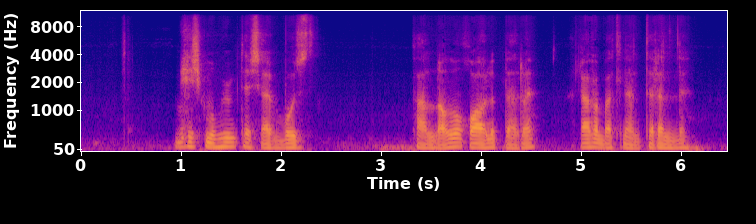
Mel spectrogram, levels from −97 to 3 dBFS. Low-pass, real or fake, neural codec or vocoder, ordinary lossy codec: 10.8 kHz; fake; codec, 16 kHz in and 24 kHz out, 0.8 kbps, FocalCodec, streaming, 65536 codes; AAC, 64 kbps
